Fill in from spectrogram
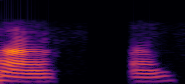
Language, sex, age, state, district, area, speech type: Sanskrit, male, 30-45, Karnataka, Uttara Kannada, rural, conversation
